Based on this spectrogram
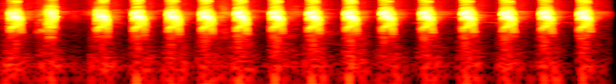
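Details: Moss wren sound for luring birds: sharp, high, evenly spaced chirps, roughly three a second, starting with a quick double note before the steady series.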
